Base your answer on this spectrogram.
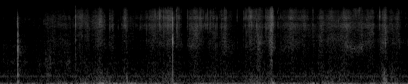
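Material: Straw.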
